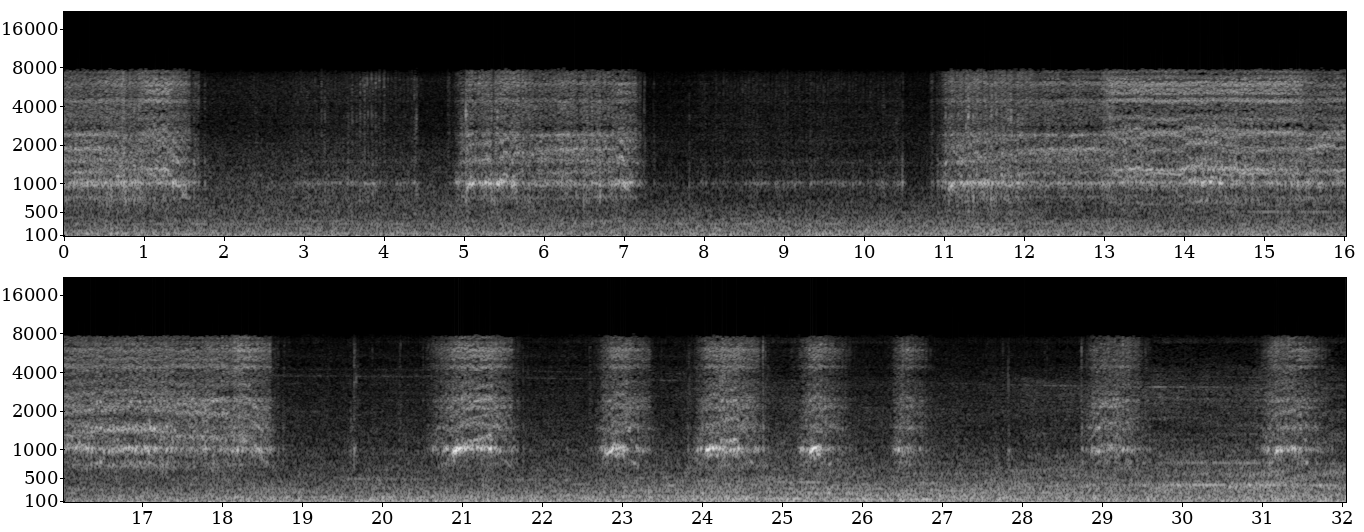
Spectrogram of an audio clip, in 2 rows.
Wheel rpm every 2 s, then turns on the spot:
110, 20, 70, 90, 20, 80, 160, 160, 160, 30, 50, 40, 40, 10, 30, 20.
2-4 6-10 18-22 28-30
